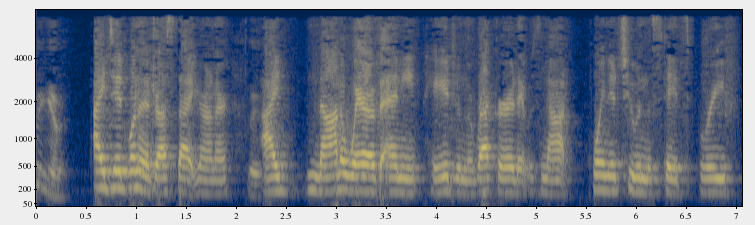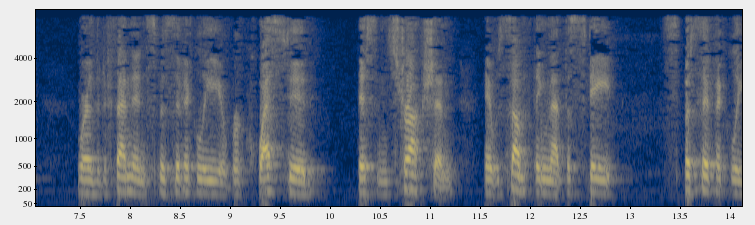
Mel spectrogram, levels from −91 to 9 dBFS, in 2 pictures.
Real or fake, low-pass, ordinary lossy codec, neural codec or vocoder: real; 7.2 kHz; MP3, 48 kbps; none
